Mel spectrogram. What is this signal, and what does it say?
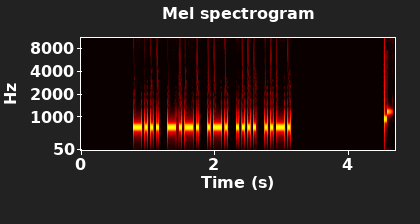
Morse code, heard as a keyed tone, about 28 wpm, 700 Hz. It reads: BCRHF
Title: Code Groups - 5 Letters - 28wpm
